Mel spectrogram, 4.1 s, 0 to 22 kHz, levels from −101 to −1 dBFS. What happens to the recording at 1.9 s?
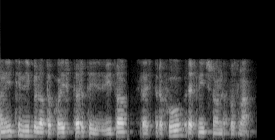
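Between 1.90 and 1.96 s the Bluetooth link between headset and phone dropped voice packets, and nothing concealed the gaps. This is unconcealed Bluetooth headset packet loss. Around 30 ms of audio is missing, spread over roughly 37.5 ms in about seven short losses, the longest about 11 ms. Silence or an idle pattern fills each hole, so the speech breaks into a rapid, chopped crackle with abrupt edges, and because the link is CVSD it returns briefly quieter afterwards.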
